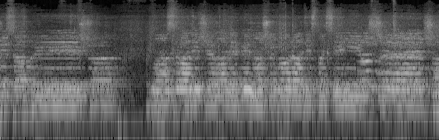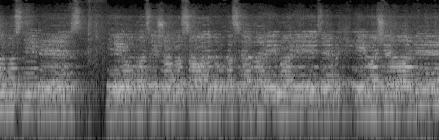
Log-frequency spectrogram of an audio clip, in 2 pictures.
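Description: Small mixed church choir singing Orthodox liturgical music a cappella, in sustained chords, with short breaks between phrases about three seconds in and again near eleven seconds.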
